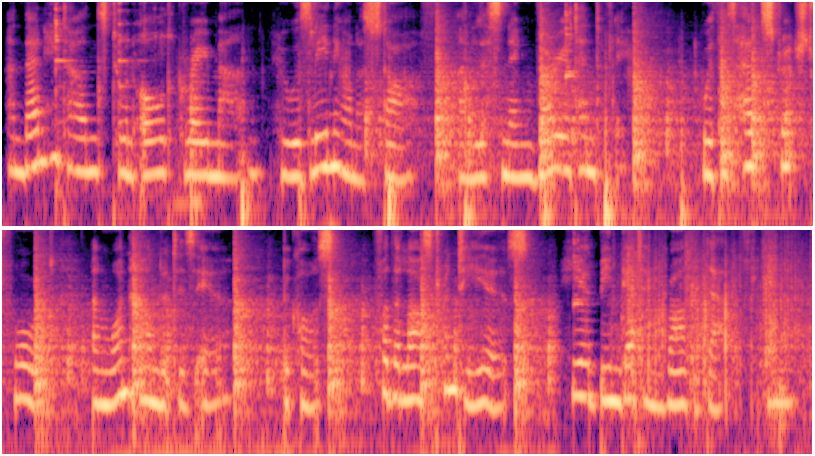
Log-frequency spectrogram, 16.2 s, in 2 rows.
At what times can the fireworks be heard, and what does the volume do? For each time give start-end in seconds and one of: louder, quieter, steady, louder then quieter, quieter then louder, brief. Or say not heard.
3.6-13.7 steady.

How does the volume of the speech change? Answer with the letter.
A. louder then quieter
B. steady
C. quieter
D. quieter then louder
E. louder
B.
